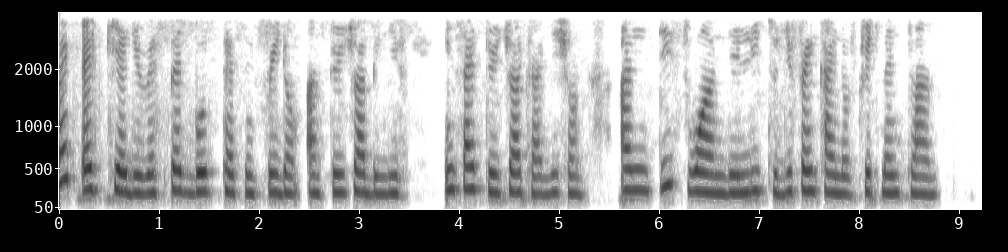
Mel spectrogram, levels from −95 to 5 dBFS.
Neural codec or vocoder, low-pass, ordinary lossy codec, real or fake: none; 3.6 kHz; none; real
